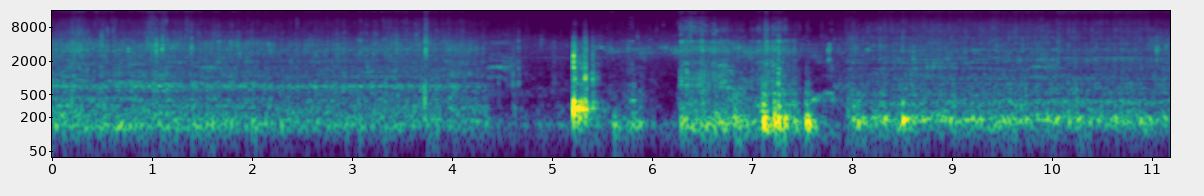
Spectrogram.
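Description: Water poured from a plastic bucket into a backpack sprayer's tank, splashing over onto the concrete floor, a steady rush for about four seconds. About five seconds in comes a sharp knock, then a few more knocks a couple of seconds later as the bucket is put down and the sprayer is handled.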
